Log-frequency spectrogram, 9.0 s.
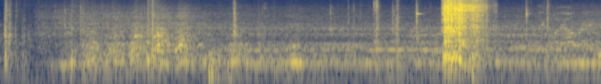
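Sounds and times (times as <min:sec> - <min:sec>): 
race track pit crew: 0:00.0 - 0:09.0.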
